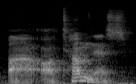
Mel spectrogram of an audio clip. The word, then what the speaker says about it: autumn: But the word autumn is the older of the two, and that comes from the Latin word autumnus, which is why our contemporary word autumn has that N on the end, that silent N, is because that when it was this Latin word autumnus, it was actually, the N was actually pronounced.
